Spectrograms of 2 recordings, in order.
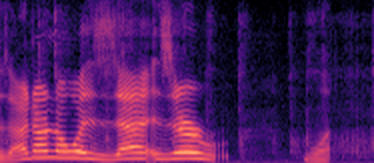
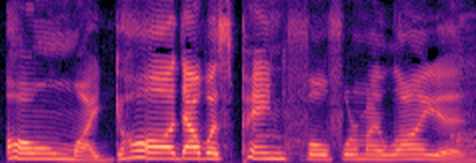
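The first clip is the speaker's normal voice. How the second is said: pained exclamation; 8 dB louder, slower than usual. Real, not acted. Reacting to buzzsaw hit.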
